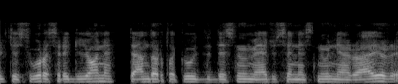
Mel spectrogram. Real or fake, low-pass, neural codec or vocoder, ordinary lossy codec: real; 7.2 kHz; none; AAC, 32 kbps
